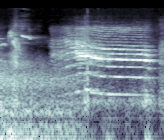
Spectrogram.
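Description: A domestic cat meows loudly and close by during a pet-sitting visit, giving a couple of drawn-out, wavering cries over faint background noise.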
